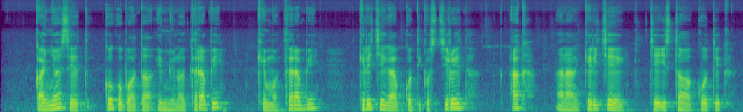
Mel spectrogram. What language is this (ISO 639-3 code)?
kln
